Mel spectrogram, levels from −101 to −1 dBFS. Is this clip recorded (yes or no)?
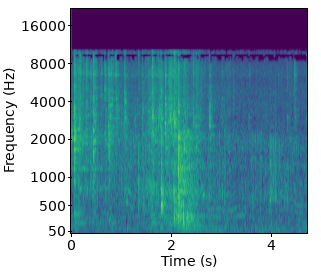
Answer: yes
